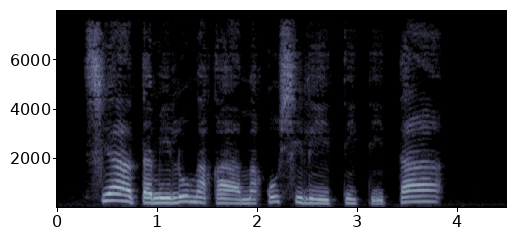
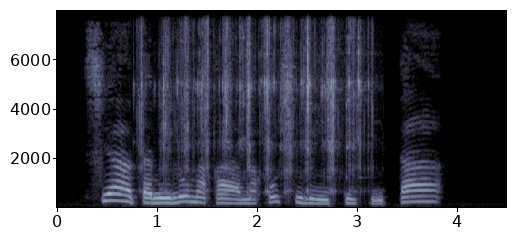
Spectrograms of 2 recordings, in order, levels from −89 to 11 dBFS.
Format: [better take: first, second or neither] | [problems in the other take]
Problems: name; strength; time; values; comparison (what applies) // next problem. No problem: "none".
first | background sound (Rattle / Glass); 4 dB below the speech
